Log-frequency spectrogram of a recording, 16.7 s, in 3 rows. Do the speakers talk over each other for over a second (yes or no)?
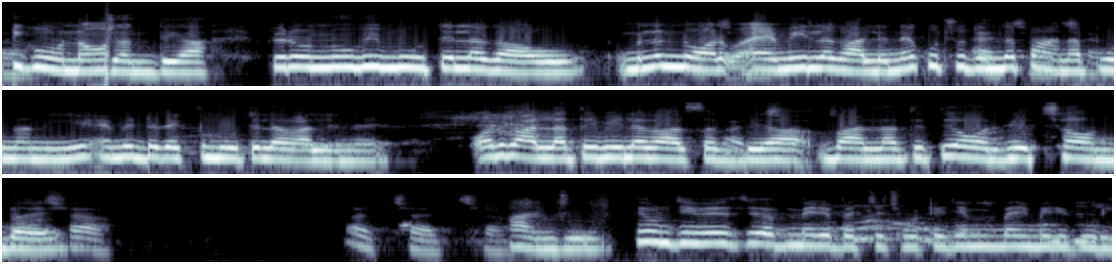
no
